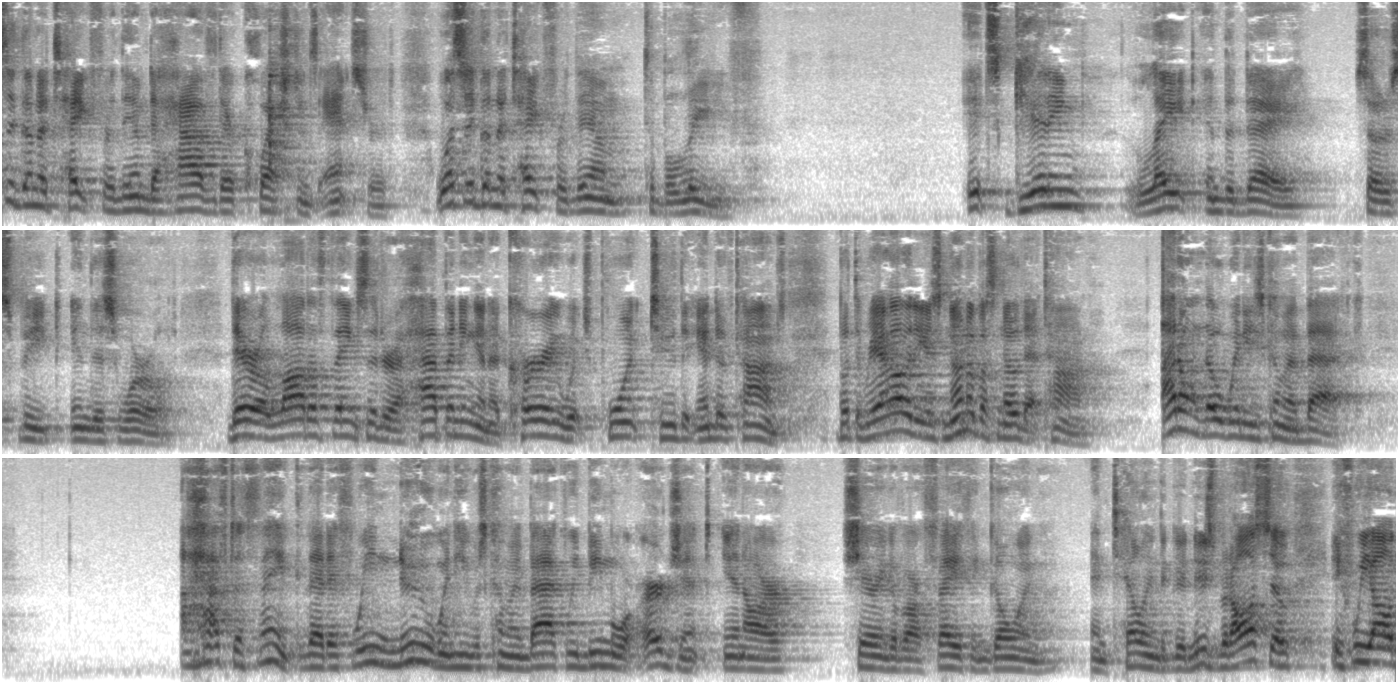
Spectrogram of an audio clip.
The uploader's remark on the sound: Recorded on December 7, 2022 at Friendship Baptist Church.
